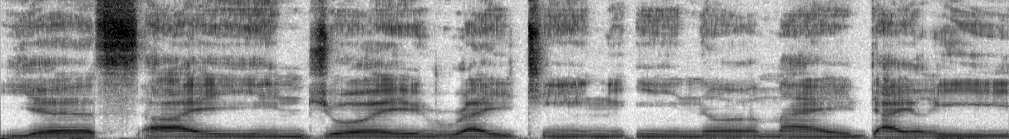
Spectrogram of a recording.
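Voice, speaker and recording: This man puts on a character voice with a very deep, low pitch. He speaks at a very slow pace. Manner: very slow, halting.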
